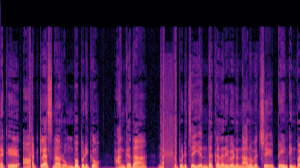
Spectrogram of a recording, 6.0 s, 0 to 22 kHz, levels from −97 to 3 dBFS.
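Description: Intermittent contact appears at 0.58 to 0.64 s, just before "கிளாஸ்னா ரொம்பப் பிடிக்கும் அங்கதான்", and again at 3.20 to 3.52 s, between "கிளாஸ்னா ரொம்பப் பிடிக்கும் அங்கதான்" and "பிடிச்ச எந்தக் கலரை". A loose cable or plug briefly loses its connection, so the speech drops out or breaks up, with crackle where the contact opens and closes. The first break stays open for about 47 ms. The second lasts about 192 ms, roughly four times as long.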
